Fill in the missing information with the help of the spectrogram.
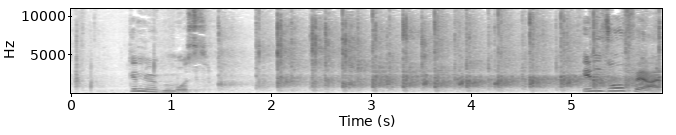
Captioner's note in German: Beifall AfD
